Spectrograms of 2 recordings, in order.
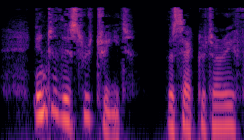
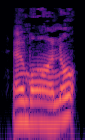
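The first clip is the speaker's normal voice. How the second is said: high, loud, surly retort; 6 semitones higher, 12 dB louder than usual. A narrator's reading. Hugh overhearing the remark, surly. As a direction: throw it out loudly, surly. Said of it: "in a surly voice".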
